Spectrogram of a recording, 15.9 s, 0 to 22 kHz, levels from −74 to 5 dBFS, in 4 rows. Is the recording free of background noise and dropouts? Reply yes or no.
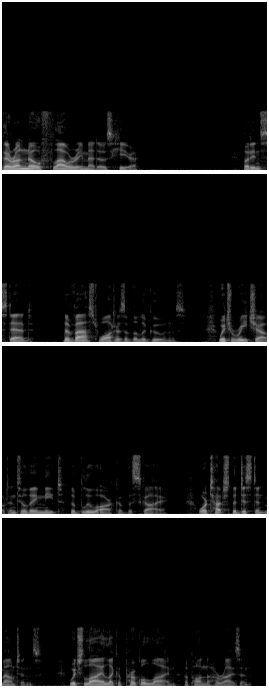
yes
